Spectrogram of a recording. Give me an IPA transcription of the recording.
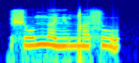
ʃ o ŋ ɐ lʲ u ŋ͡ǃ ɐ s u

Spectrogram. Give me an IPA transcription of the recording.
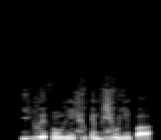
j i̤ v e θ ũ ɣ ĩ ɕ ṳ ʔ ẽ b i ʑ u j ĩ p a̰

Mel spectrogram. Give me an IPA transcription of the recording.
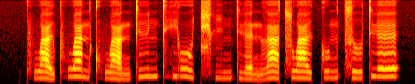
kʰ w a̰˨˩ ɪ̯ pʰ w a˥˩ n kʰ w a̰˨˩ n t̪ y˥ n t̪ʰ j o˥˩ ʊ̯ t͡ɕʰ i˧˥ ŋ t̪ ɥ ɛ̰˨˩ n l ä˥˧ t͡s w a˥˩ ɪ̯ k ʊ˧˥ ŋ t͡s ɹ̩˧˥ t̪ ɥ ɛ˥

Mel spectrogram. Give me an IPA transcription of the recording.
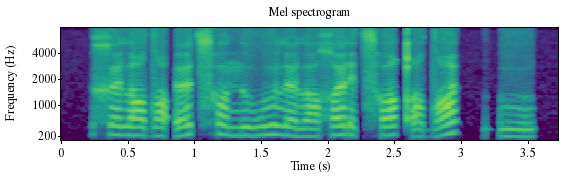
x œ l ɔ dˤ ʏ ʔ œ t͡sʰ ɔ n u w u l œ l ɔ χ œ ɾ e t͡sʰ ɔ qʼ œ dˤ ə | ʔ u

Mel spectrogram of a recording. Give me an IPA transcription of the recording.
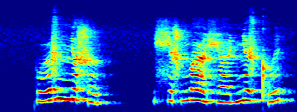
kʷ ɯː z ɲ ɤ ɬ ɯ | ç ɯ ɬ ŋʷ œː ç œː ɲ ɨ z kʷʼ i

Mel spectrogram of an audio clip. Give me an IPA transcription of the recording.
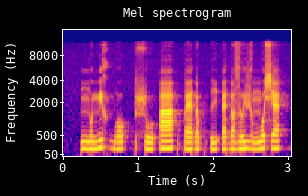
ɲ o mʲ ɯ x ɡ͡b o | ɬ u ʔ a | p ɛ ɗ a kʷ ʔ i ʔ ɛ ɗ ʌ z ɯ vʲ e ŋʷ ʌ ɕ ɛ

